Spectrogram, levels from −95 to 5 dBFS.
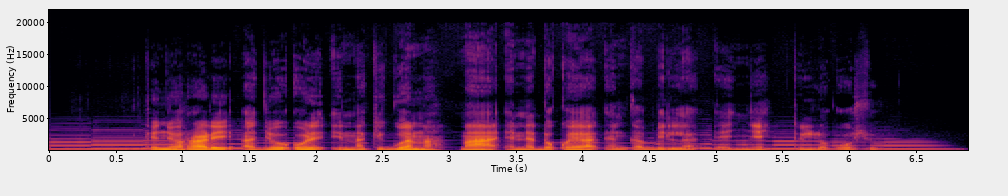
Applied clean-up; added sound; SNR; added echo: neural mask model RNNoise.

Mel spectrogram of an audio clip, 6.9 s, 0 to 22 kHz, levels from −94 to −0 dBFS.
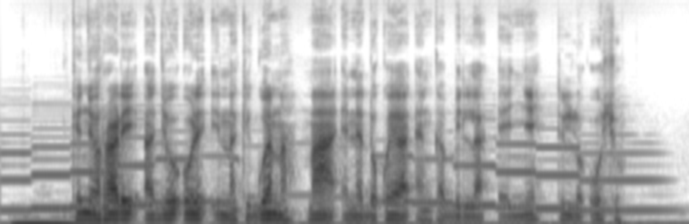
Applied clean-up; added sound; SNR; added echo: none; Wind instrument, woodwind instrument; 14 dB; none.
